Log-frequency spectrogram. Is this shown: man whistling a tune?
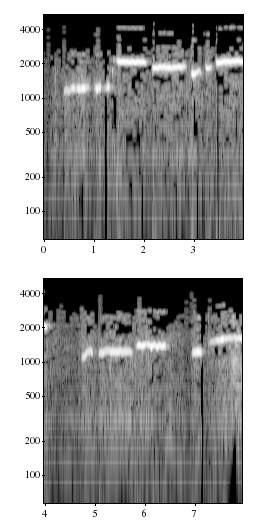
yes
